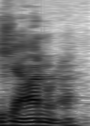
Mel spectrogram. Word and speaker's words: genre: really bad if genres how do you say genre genre you say like the name John John I I got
